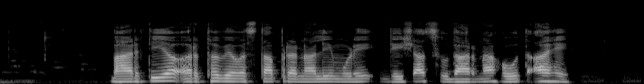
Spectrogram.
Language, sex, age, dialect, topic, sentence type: Marathi, male, 25-30, Standard Marathi, banking, statement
